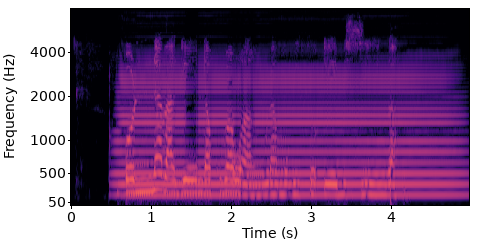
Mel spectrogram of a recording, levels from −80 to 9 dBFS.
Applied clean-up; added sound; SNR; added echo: neural mask model RNNoise.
